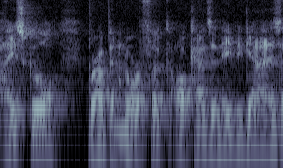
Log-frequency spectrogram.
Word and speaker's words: Norfolk: We're up in Norfolk, all kinds of Navy guys.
